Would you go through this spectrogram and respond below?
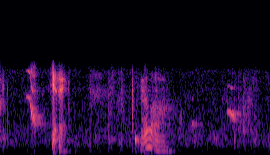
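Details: Balu, a young beagle, lets out a wavering, pitch-bending whine in the middle of the clip after a sharp yip, mixed with encouraging Hungarian words spoken indoors.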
